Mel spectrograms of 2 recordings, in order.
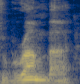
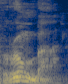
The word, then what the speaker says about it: rumba: says Rumba well actually there's no such thing as Rumba that's a very Americanized term and mispronunciation misspelling of Roomba Roomba mean the party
